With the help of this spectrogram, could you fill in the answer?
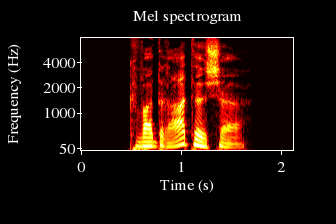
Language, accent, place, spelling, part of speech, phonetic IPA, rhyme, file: German, Germany, Berlin, quadratischer, adjective, [kvaˈdʁaːtɪʃɐ], -aːtɪʃɐ, De-quadratischer.ogg
- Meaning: inflection of quadratisch: 1. strong/mixed nominative masculine singular 2. strong genitive/dative feminine singular 3. strong genitive plural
